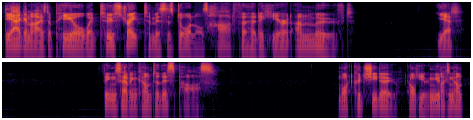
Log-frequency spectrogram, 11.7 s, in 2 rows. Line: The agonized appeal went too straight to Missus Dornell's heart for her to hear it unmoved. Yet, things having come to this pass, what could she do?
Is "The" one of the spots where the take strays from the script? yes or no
no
